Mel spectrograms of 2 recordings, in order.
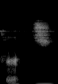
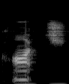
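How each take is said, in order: First: Conch said as a whispered, unsure try. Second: Conch said again in full voice, the ch clear; voiced conch. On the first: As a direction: breathe out conch with the ch soft. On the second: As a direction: say conch out loud and sure. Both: Shown as a demonstration. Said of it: "I think that's how you say it".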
